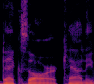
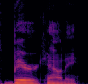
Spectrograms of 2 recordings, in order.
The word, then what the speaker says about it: Bexar County: are not from Texas, they're going to pronounce it Bexar County, but it's Bexar County.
